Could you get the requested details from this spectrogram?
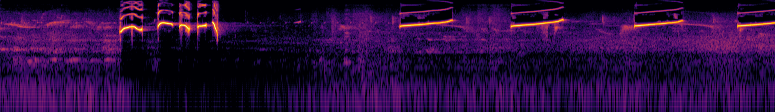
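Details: Female Oriental magpie-robin urging on a male: a quick cluster of five whistled notes, then four long, thin upward-sliding whistles repeated roughly every one and a half seconds.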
